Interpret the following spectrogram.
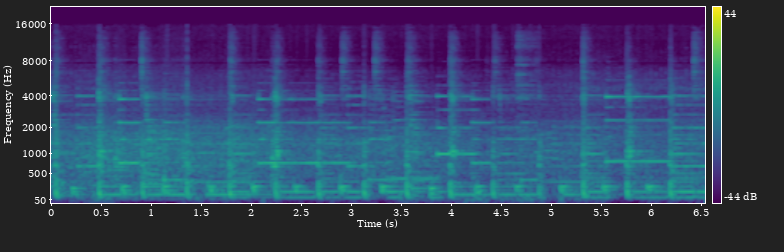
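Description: Live reggae instrumental passage without vocals: a keyboard plays over a low bass line while a drummer strikes a set of round drums with sticks, keeping a steady beat.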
